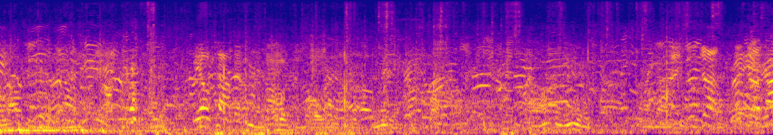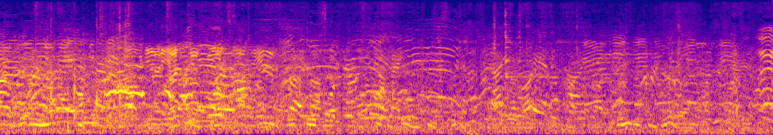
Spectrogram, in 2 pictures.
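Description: A crowd of spectators chatters outdoors nearby.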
